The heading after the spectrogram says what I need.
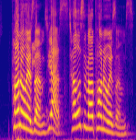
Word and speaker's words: Ponoisms: Is that I'm going to say it wrong, the Ponoisms? Ponoisms, yes.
